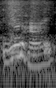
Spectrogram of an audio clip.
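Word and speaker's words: Unhei: "Yes, it's pronounced Yoonhai, and it means grace," Mr. Kim added. "Yoonhai," Joey said, slowly, and this time perfectly.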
